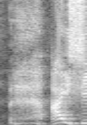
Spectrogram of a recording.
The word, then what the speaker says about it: ICEY: well first of all stop getting the name wrong it's icy mate it's icy like with your eyes yeah oh God not I see is in cold can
